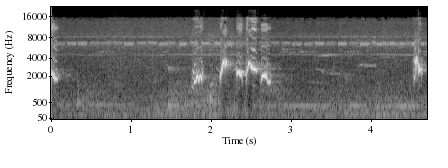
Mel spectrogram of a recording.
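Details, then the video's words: Red-whiskered bulbul song, for rousing listening birds: an isolated whistle, then a bright phrase of five punchy slurred notes around the two-second mark, and a single note at the close, with faint soft tones between. "เสียงนกกรงหัวจุก ชัด 100% เปิดต่อ ให้นกคึก"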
